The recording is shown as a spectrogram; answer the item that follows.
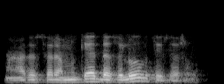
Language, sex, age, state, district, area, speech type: Hindi, male, 45-60, Madhya Pradesh, Gwalior, urban, conversation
